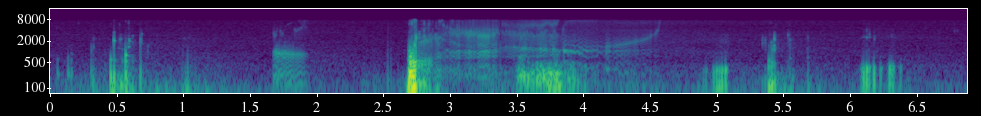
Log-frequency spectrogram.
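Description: Gurgling, squelching rumbles and short pops from the belly; ordinary hunger-related stomach growling.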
